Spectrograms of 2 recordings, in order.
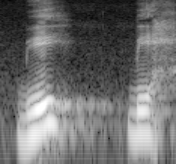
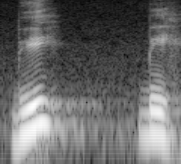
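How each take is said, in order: Both takes have the same delivery.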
